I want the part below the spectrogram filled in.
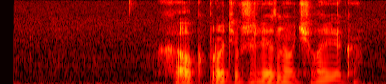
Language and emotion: Russian, neutral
